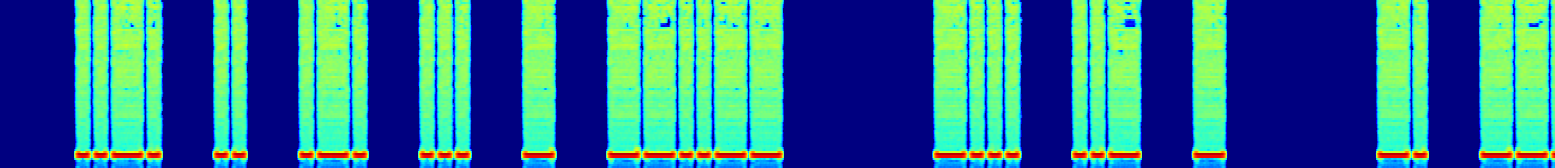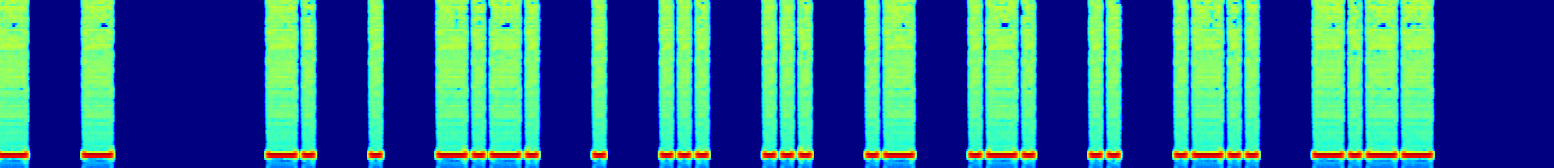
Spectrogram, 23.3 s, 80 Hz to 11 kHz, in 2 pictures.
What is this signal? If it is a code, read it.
Morse code, heard as a keyed tone, about 18 wpm, spaced as for 12 wpm, 1000 Hz. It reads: FIRST, BUT NOT NECESSARILY
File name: qotdfiles / 12wpm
